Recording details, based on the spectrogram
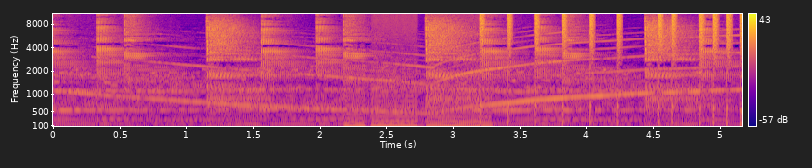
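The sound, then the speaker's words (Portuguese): A police siren wails loudly as a car passes, its pitch sweeping up and down over a low engine rumble and a steady thumping beat, with no voices. “Sujou, pivete, lá vem os cana.”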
